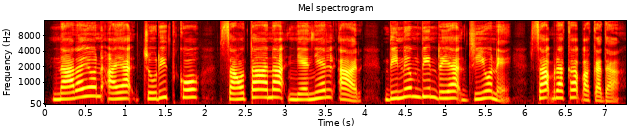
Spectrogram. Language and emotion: Santali, neutral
